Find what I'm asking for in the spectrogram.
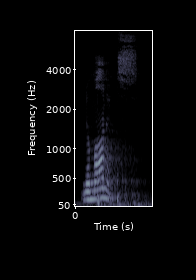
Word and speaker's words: mnemonics: Mnemonics. And that word, and that is spelled M-N-E-M-O-N-I-C-S, the M being silent in English, mnemonics, that has to do with ways of remembering.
